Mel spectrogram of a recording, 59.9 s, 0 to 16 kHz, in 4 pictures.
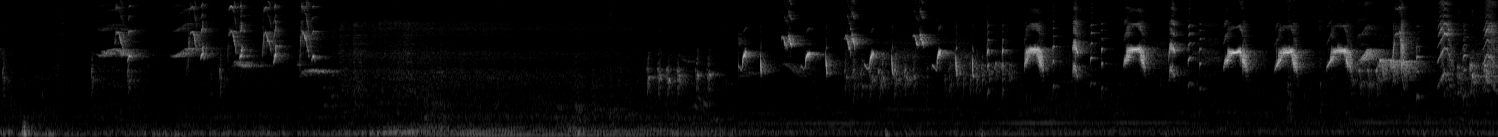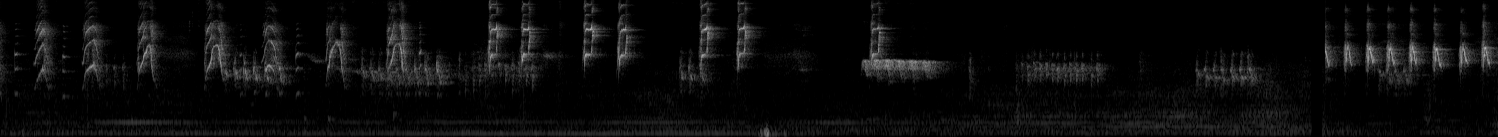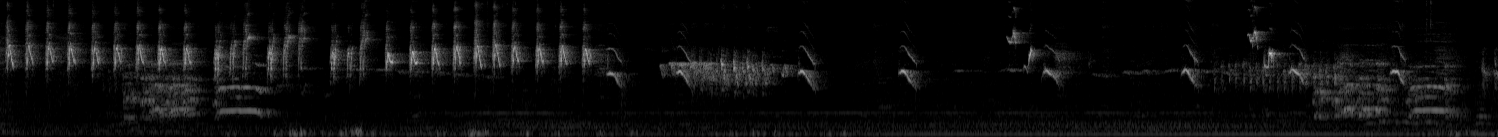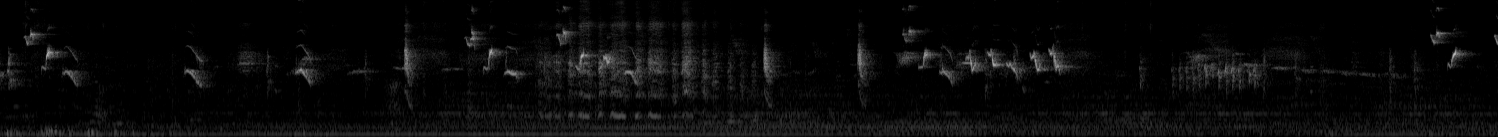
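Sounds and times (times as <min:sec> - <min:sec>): bird singing sharp high chirps: 0:00.9 - 0:03.4, 0:06.5 - 0:24.5.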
